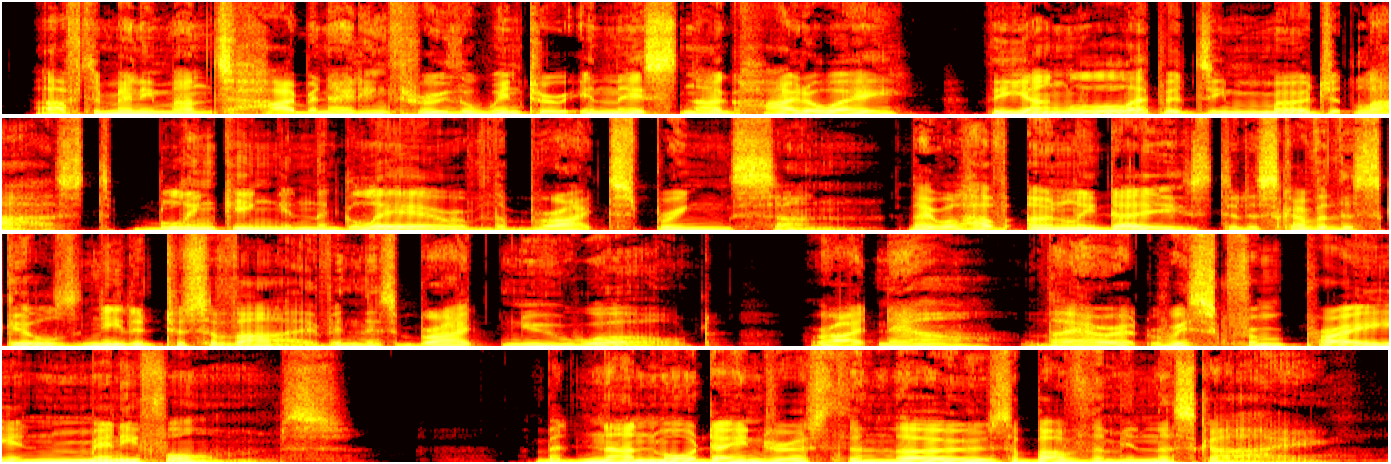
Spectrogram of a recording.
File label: Documentary Narrator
